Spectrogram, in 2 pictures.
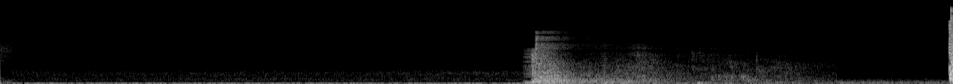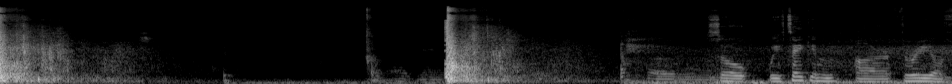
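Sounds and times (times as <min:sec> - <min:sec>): rifle shots: 0:09.5 - 0:11.4, 0:14.0 - 0:15.7.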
